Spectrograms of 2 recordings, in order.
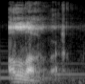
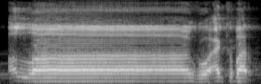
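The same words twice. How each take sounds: First: The phrase is said quickly and short. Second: The phrase is drawn out long.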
